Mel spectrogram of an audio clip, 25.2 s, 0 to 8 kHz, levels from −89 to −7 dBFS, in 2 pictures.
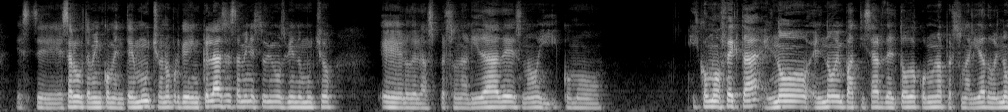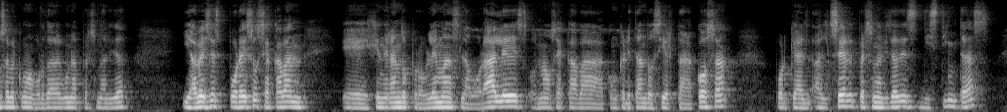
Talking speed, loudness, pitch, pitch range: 160 wpm, -27 LUFS, 135 Hz, 125-140 Hz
